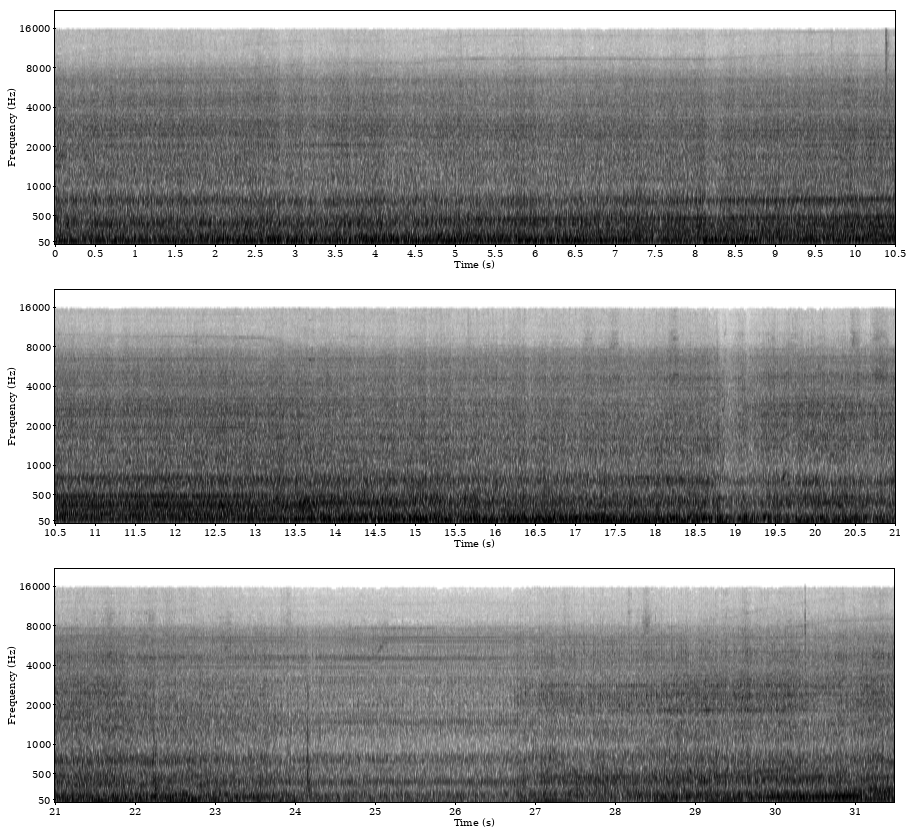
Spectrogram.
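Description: Tour bus engine running, with road noise, heard from inside the cabin as the bus moves slowly in traffic. A steady engine note holds through the first half, then eases, and the sound drops quieter for a few seconds near the end before picking up again.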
